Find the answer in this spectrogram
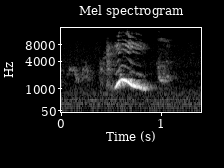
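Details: Household pet African grey parrot, male, a mimic of sneezes, laughs, burps and nose blowing; one loud rising-then-falling squawked whistle lasting about a third of a second, indoors in a small room.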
